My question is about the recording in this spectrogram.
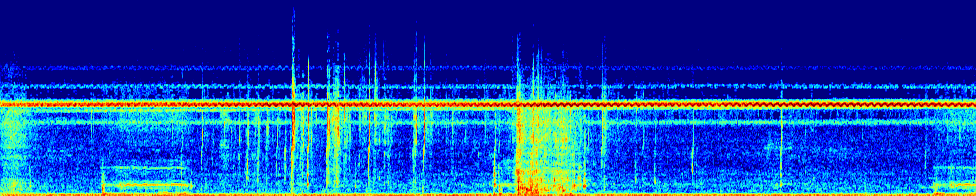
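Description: Water splashing as a young monkey jumps and paddles in a shallow stone-edged pool, with one louder splash about six and a half seconds in and scattered small splashes and knocks around it.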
